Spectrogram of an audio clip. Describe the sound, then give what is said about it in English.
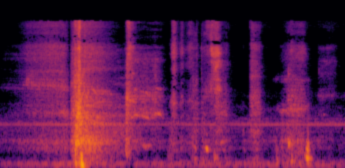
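A dog breathes loudly in irregular, noisy huffs and snorts, with a few sharper bursts standing out over a quiet background. “you hear howling in the back, you hear licking balls in the back, you hear breathing really loud.”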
